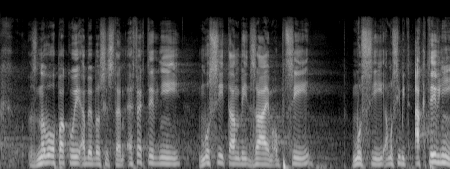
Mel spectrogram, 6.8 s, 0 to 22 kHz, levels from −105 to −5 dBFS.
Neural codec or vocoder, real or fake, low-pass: vocoder, 44.1 kHz, 128 mel bands every 256 samples, BigVGAN v2; fake; 14.4 kHz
